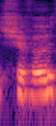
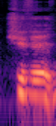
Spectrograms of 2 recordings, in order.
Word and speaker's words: cheveux: So this one is like cheveux. The silent E, the first E here is that silent E that we don't open our mouths to say.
